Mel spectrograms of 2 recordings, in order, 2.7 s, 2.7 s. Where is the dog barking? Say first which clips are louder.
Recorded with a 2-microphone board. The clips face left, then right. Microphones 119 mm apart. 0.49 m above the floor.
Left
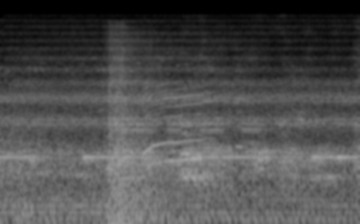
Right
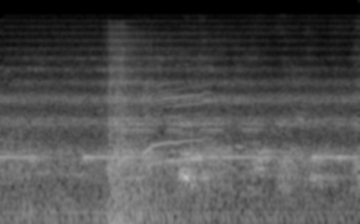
Right 4 dB; 50° right (ahead or behind), 6.5 m; by 2.7 s 30° right (ahead or behind), 7 m.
